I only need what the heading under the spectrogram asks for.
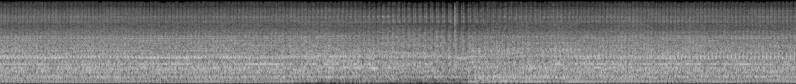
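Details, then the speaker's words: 1991 Yamaha G8 gas golf cart, single-cylinder engine that had been dying a few minutes after starting: after cleaning junk from the carburetor, fitting a new fuel pump and adjusting the mixture screw, it runs with a loud, even, steady idle without stumbles or misses. "that is working as it should all right guys well there you go carburetor had junk in it and the fuel pump was shot"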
